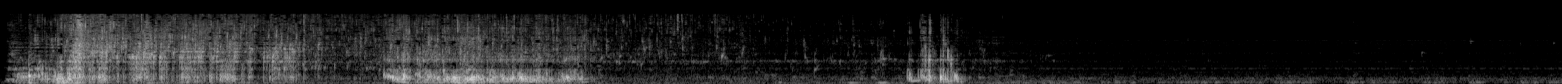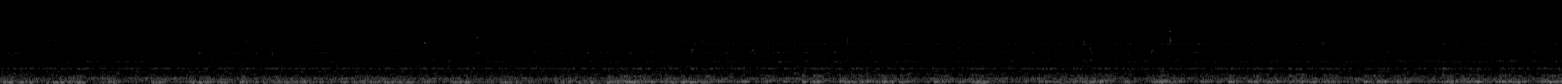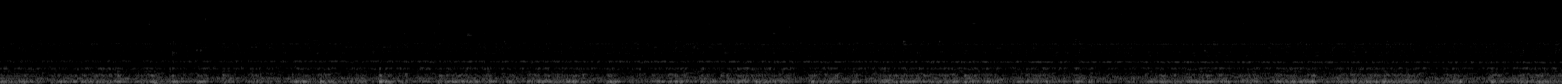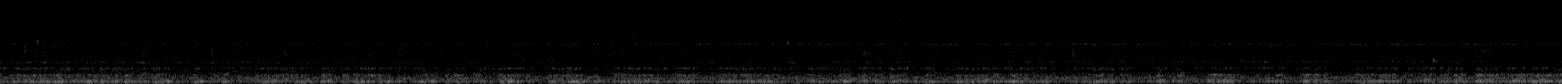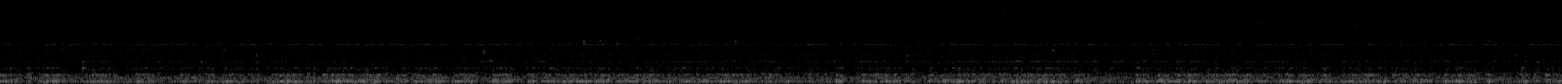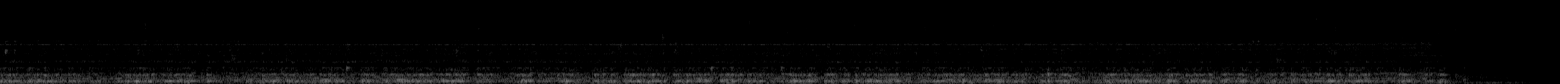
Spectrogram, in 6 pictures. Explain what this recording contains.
Here's a toilet from my home in Greensboro, North Carolina, United States, from November 2007. I used a Zoom h4 recorder and a set of Cad M179 studio condenser microphones.
flush, glug, gurgle, toilet, water, wet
